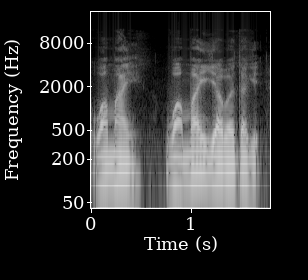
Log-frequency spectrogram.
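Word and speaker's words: وَمَن يَبْتَغِ: Ditulisnya waman, dibacanya wamai.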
